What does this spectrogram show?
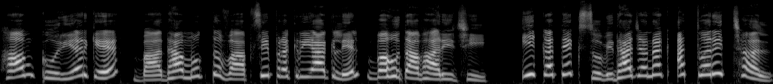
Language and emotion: Maithili, happy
